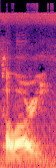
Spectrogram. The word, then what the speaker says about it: Callari: I mean, it's technically pronounced Callari. Yeah. People pronounce it like Callari, whatever they want to pronounce it.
